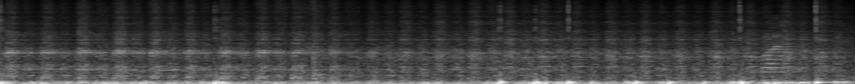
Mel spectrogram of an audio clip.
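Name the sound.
carving a guitar body by hand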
